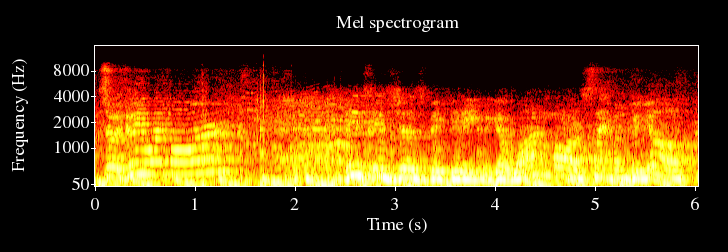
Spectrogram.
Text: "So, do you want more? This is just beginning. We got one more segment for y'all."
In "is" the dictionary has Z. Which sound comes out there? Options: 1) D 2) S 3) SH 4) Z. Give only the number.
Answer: 4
